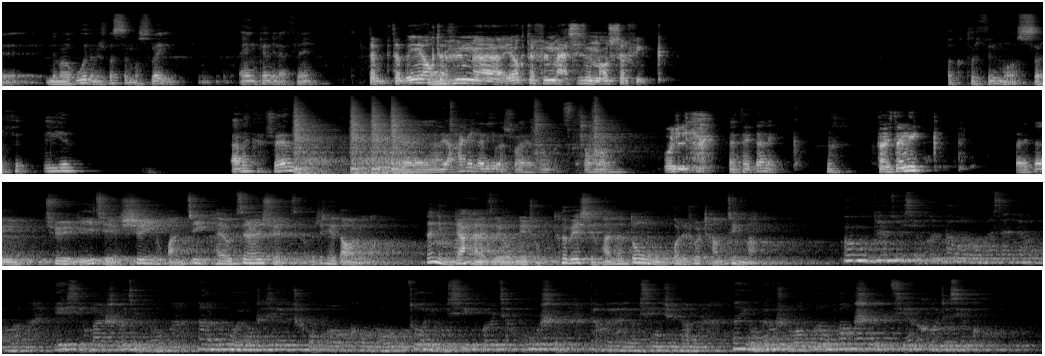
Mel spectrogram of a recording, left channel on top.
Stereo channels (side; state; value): both; different; correlation 0.00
